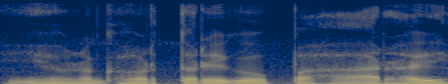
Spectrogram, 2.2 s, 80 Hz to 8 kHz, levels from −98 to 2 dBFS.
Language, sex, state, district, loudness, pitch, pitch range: Bajjika, male, Bihar, Vaishali, -28 LUFS, 130 Hz, 130-135 Hz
